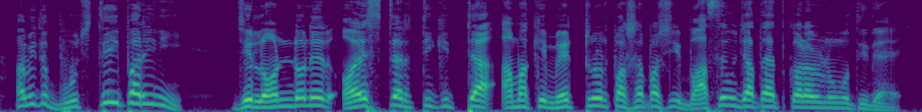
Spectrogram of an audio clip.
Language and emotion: Bengali, surprised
